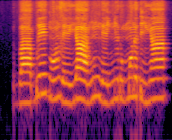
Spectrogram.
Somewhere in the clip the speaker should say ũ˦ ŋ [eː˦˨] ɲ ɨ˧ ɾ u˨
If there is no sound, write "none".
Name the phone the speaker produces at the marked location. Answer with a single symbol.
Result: eː˨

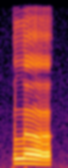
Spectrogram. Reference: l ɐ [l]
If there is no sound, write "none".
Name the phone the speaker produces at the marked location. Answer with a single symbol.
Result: none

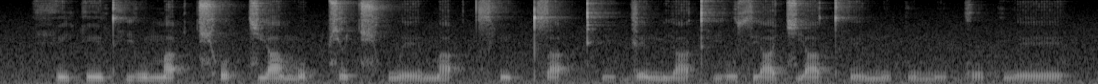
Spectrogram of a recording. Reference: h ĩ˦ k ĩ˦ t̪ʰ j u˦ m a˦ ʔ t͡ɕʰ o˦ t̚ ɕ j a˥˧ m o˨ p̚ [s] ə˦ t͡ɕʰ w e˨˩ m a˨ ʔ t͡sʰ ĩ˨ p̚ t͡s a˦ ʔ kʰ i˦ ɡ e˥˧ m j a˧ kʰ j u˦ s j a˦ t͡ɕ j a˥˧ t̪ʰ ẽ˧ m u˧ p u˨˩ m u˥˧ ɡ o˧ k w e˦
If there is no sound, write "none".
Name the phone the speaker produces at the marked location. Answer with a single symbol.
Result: ɕ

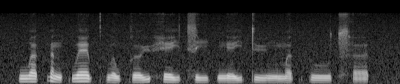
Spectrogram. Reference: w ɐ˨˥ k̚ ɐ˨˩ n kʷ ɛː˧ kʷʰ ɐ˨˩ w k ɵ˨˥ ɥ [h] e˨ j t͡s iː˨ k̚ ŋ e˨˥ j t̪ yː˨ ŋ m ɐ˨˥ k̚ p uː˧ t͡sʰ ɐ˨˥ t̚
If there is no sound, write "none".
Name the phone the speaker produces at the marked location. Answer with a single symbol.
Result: h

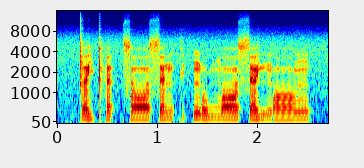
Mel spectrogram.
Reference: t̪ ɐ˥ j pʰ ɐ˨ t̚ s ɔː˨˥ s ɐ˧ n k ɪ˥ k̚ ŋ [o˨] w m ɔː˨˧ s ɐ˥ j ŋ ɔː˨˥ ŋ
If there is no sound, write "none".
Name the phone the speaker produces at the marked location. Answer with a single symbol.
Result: o˨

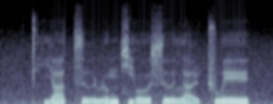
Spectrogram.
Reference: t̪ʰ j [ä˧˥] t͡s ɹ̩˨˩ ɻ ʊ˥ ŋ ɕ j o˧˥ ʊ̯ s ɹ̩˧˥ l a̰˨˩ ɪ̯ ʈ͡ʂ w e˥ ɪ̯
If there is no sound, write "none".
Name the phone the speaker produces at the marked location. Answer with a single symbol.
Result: ä˧˥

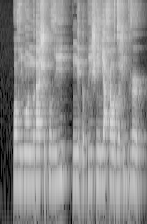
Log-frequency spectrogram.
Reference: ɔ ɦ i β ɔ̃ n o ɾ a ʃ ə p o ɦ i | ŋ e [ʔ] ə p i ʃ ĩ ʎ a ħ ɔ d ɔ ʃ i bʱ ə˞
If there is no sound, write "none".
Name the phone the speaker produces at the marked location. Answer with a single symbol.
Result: ʔ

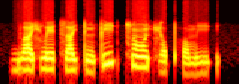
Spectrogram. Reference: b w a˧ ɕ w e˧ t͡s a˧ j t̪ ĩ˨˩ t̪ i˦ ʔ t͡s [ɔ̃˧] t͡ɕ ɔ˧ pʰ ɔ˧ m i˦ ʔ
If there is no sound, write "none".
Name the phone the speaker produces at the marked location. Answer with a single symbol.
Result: ɔ̃˧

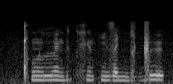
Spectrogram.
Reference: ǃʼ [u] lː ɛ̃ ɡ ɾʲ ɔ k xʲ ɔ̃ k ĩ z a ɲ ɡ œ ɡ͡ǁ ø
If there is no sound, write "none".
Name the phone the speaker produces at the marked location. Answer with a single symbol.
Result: ũ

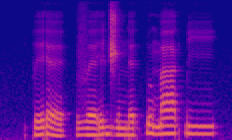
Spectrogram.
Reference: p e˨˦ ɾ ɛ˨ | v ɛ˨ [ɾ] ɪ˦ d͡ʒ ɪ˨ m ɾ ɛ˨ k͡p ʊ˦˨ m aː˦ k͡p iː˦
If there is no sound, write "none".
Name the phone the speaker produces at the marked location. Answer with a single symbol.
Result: ɾ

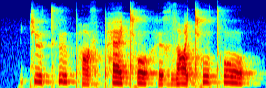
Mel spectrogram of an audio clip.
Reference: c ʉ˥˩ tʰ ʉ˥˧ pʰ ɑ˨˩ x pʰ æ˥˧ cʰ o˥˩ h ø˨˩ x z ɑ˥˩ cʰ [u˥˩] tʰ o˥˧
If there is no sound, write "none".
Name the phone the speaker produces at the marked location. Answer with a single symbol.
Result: u˥˩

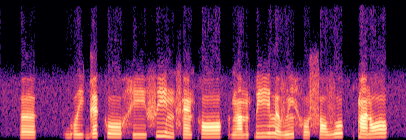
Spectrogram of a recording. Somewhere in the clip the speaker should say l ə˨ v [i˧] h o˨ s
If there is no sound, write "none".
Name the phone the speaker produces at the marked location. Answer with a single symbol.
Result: ĩ˧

